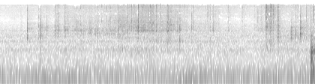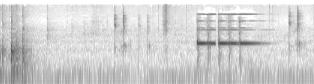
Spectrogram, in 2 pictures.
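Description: A solid white bar of soap with a pink glitter coating is held in the hand while a metal blade carves and scrapes off slices and flakes. Soft, dry scraping and crinkly shaving sounds give way to sharp clicks and snaps. Near the end comes a brief, bright, ringing squeal from the blade.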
